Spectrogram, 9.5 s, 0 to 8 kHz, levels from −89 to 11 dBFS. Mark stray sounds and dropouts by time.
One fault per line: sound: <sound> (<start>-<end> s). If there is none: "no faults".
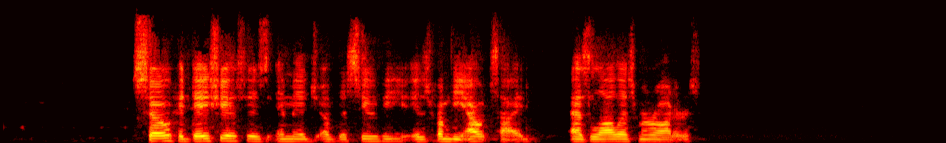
no faults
